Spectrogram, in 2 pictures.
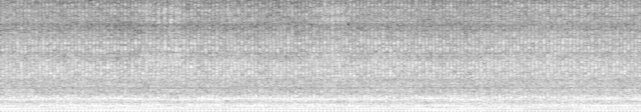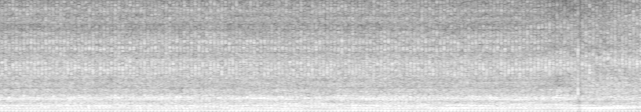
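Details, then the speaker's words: Old pressure washer small engine: steady, loud, rough-edged drone at constant speed without surging or misses; runs, though a slight carburetor blockage is suspected since it runs better partially choked. "well that one run go SWAT go put the air cleaner back on and uh tell Ralph we have a winner there's a slight blockage in the carburetor it sounds better if I partially choke it"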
